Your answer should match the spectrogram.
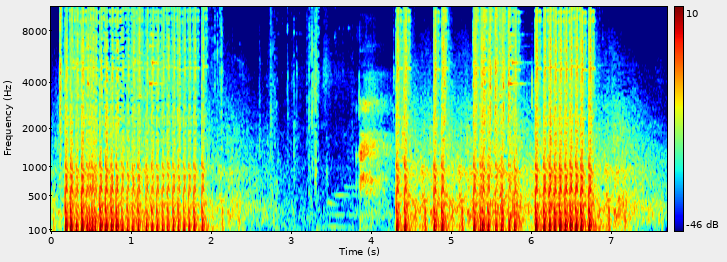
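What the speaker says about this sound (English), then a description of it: "These guns are big." Heavy automatic gunfire from large weapons in the video game Vigor, loud rapid bursts in several separate volleys with a quieter gap partway through, over faint game background noise.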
